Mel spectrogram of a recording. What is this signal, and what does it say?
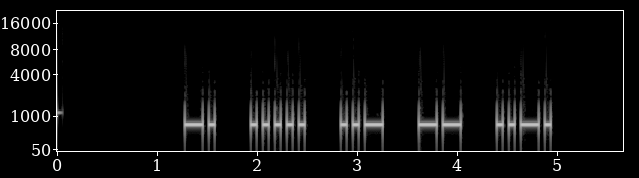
Morse code, heard as a keyed tone, about 20 wpm, spaced as for 15 wpm, 700 Hz. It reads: N5UMF
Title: 179 Lesson 29g - Slash - Call Signs 20wpm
